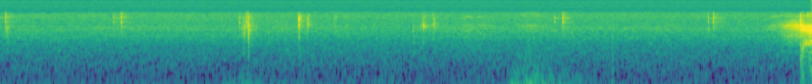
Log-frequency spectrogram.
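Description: Near silence with a few faint, scattered clicks, typical of a computer mouse and keyboard in use.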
